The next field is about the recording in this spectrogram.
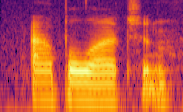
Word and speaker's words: Appalachian: I learned that you pronounce it Appalachian and not Appalachian. – Appalachian? – Yeah, like you're throwing an apple at you. Appalachian.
